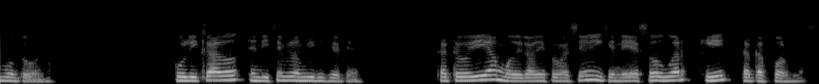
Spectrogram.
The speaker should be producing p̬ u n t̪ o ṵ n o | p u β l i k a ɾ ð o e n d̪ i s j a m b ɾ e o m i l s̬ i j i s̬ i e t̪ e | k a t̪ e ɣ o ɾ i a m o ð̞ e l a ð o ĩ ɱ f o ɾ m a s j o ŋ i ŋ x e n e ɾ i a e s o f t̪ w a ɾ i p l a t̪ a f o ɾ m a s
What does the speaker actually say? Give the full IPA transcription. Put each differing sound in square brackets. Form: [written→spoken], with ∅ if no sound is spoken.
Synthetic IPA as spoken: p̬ u n t̪ o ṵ n o | p u β l i k a [ɾ→∅] ð o e n d̪ i s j [a→e] m b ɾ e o m i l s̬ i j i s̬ [i→j] e t̪ e | k a t̪ e ɣ o ɾ i a m o ð̞ e l a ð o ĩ ɱ f o ɾ m a s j o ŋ i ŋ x e n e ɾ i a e s o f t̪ w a ɾ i p l a t̪ a f o ɾ m a s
